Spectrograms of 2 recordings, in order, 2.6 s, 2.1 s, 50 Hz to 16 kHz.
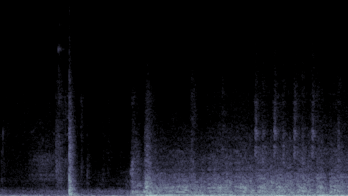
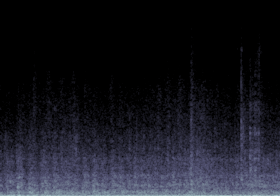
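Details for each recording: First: Kenworth K100E Aerodyne cabover diesel, cab jacked up, cranking after fuel filter swap and screen clean with fuel poured back in; a few clicks then rough, uneven churning, slow to fire. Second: Kenworth K100E Aerodyne cabover diesel, cab jacked up, just started after fuel filter swap and screen clean; steady deep rumble with no stumbling or surging, idling normally.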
